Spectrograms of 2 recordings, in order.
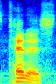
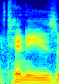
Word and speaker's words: Tennys: I can't think of what his last name is anymore, but his first name is Tennis, TENNYS, and I'm like, but I think it's like pronounced like Tinnies or something.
